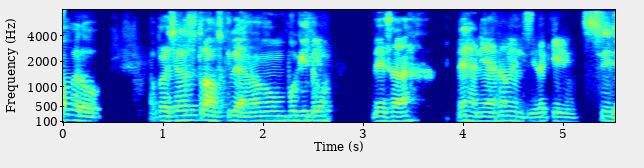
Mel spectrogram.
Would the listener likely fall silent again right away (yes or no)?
no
